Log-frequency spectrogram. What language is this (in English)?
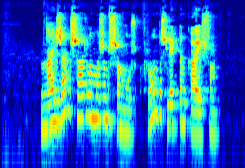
Mari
